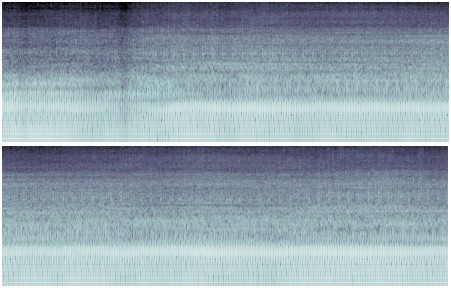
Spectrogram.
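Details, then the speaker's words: Motorcycle at idle, noise reportedly getting worse every ride: steady idle with a fast light tick about four a second riding on top; rider suspects an exhaust leak starting again, not confirmed. "It makes a lot of noise, but I definitely feel like I hear like a like tickier tick to it. I don't know. I could just be having an exhaust leak starting again."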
